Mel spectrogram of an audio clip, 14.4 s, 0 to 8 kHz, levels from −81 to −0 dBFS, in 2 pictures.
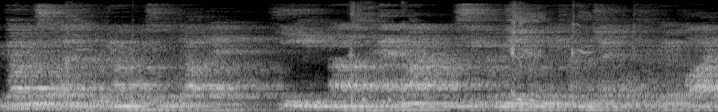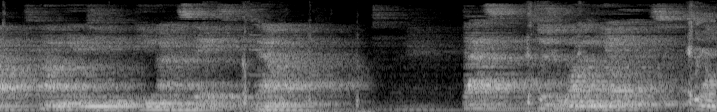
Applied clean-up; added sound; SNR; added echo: none; Cough; 14 dB; reverberation time 2.2 s.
